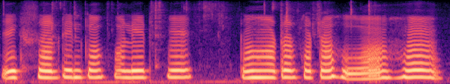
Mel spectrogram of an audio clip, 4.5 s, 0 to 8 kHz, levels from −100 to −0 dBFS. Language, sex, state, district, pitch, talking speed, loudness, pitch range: Hindi, female, Jharkhand, Palamu, 245 Hz, 120 wpm, -13 LUFS, 235-250 Hz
